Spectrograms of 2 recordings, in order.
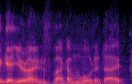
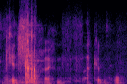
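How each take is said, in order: First: Said in the usual way. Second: Breathy whisper through laughter; laughing whisper. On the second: Real, not acted. Rereading a viewer's joke, whispering through laughter. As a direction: giggle the line under your breath.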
